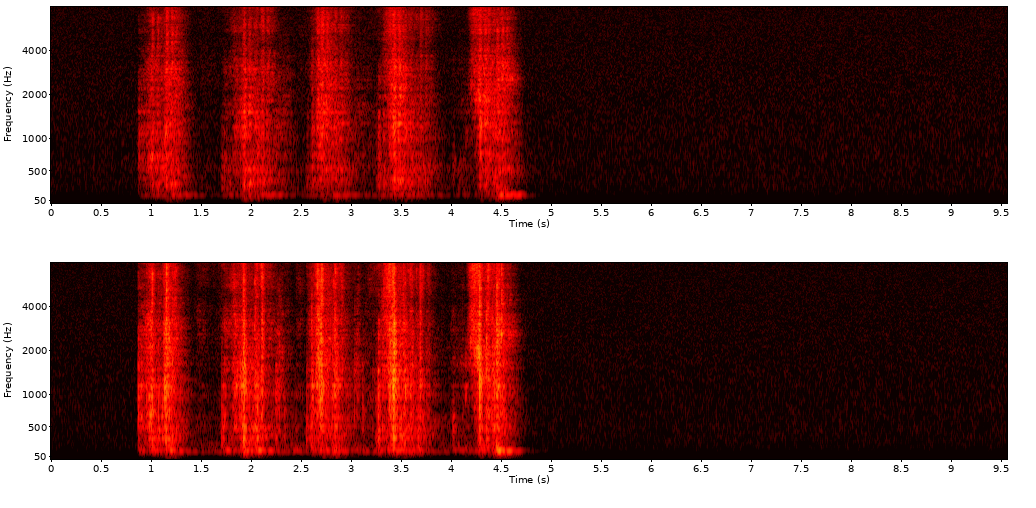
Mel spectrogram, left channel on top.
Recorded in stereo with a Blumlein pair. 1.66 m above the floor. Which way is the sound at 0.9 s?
55° right.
